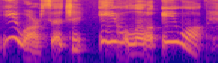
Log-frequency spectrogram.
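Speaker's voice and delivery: high, outraged accusation; shrill mock outrage at her. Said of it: "he's outraged".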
